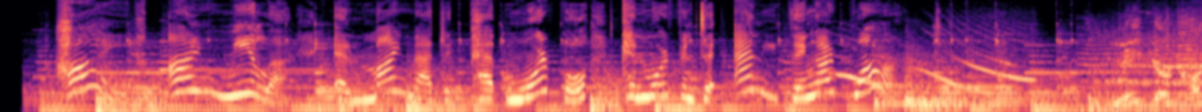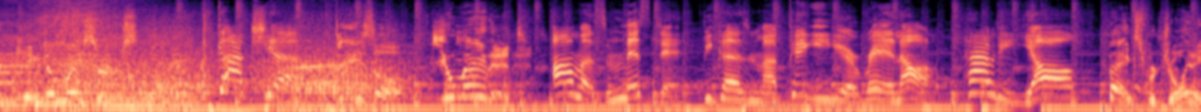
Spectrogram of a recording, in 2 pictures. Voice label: Promo VO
